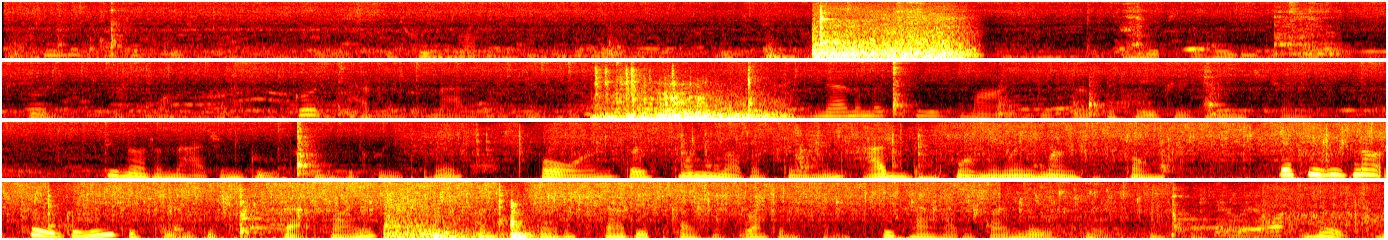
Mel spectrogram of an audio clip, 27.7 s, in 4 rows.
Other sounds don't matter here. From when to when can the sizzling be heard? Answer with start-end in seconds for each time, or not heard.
0.0-27.6.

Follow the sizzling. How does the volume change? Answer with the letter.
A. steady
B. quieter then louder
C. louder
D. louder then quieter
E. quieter
C.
